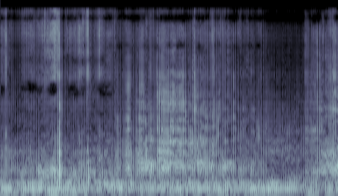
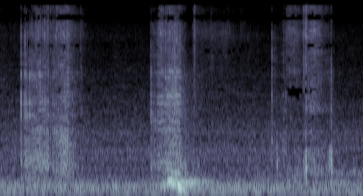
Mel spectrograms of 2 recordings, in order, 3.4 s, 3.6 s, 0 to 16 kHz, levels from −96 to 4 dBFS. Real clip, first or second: second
